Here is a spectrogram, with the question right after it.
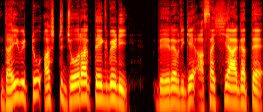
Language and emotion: Kannada, disgusted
